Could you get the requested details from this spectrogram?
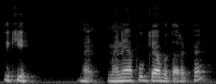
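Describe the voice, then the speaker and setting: Indian male English tutor, mellow tone, slow deliberate sentence readings, constant check-ins. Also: fairly high pitch, breathy edge. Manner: reads English sentences slowly, often checks "okay?". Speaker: English teacher. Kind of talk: exam-prep English lesson.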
